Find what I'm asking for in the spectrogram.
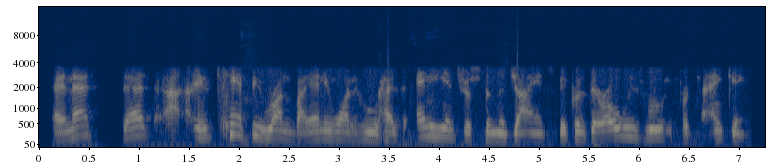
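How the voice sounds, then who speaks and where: High-pitched male voice at a moderate pace with ordinary pitch variation. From New York. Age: 60s. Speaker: caller. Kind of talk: call-in comment. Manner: halting.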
